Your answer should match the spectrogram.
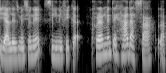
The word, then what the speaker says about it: Hadassah: Su nombre hebreo, como que ya les mencioné, significa realmente Hadassah, la pronuncia correcta.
